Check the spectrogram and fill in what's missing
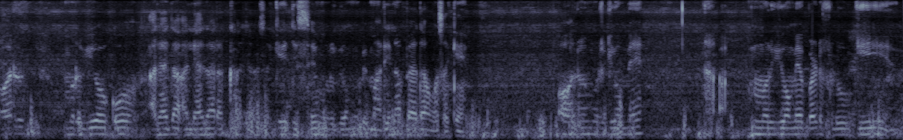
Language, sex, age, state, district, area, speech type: Urdu, male, 18-30, Delhi, East Delhi, rural, spontaneous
